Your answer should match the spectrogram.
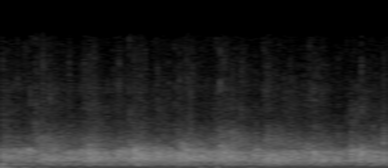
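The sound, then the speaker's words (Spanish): Steady, dense applause from an audience during a sermon fills the whole moment, a continuous wash of many hands clapping at a fairly even level with no voices standing out. “Dile otro aplauso fuerte.”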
